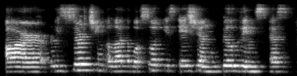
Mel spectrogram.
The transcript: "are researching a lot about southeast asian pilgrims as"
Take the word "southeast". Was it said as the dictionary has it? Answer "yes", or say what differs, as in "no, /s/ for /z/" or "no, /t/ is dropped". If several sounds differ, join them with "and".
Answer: no, /t/ is dropped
